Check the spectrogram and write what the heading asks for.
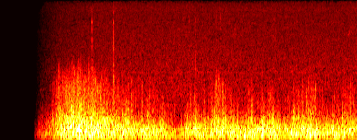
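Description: Wind rumbling on the microphone outdoors: a steady low, noisy rush that fades in about half a second in after a moment of silence.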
